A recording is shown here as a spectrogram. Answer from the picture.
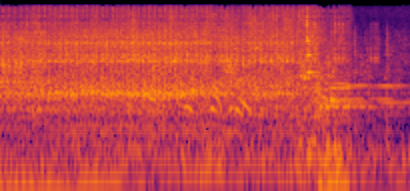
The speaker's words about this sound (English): They've sparked up the lawnmower engine, but something's badly wrong.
